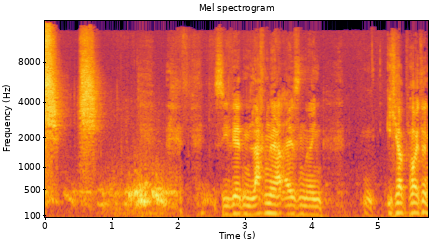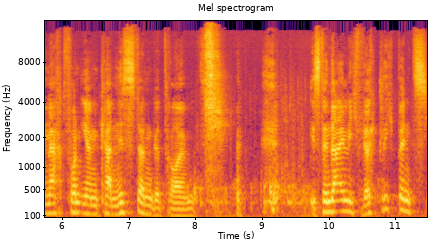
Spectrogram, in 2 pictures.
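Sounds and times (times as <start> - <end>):
pigeons cooing while being fed: 0.0 - 5.2, 7.7 - 9.8
speech: 2.6 - 9.2, 9.8 - 11.4.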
